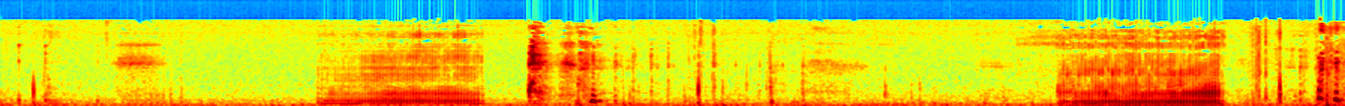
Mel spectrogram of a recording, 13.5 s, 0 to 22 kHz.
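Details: A 1-year-old French Bulldog snores loudly, with long rasping breaths separated by quiet pauses.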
